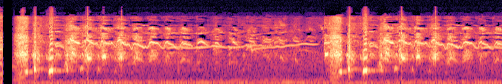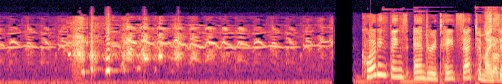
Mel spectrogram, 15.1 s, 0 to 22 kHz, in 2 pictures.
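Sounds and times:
high-pitched laughter: 0:00.2 - 0:12.6.

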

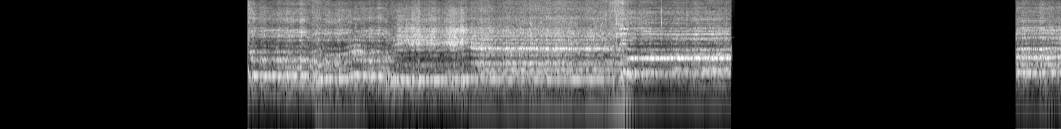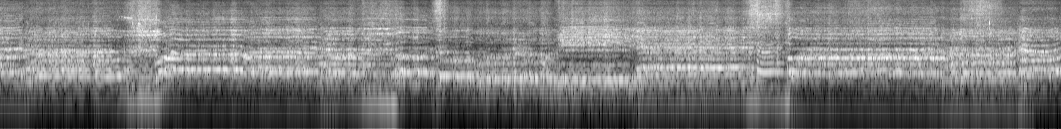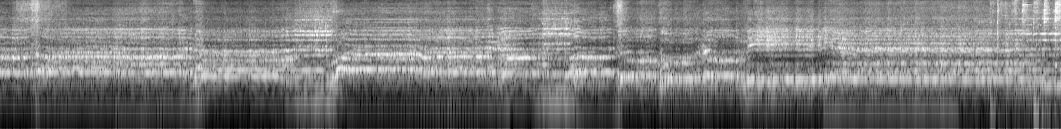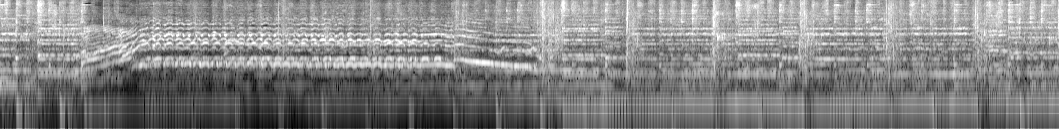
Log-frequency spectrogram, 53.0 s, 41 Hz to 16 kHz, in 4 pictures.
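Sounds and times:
choir singing a hymn: 0:03.1 - 0:09.2, 0:12.7 - 0:40.3.

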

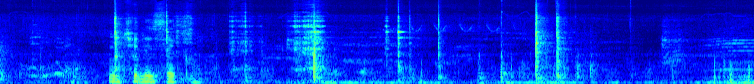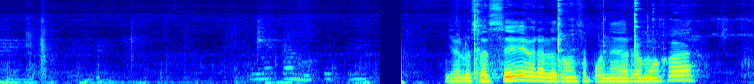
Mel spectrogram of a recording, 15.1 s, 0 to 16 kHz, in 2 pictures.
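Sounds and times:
metal spoon knocking on pots: 0:01.1 - 0:07.9.

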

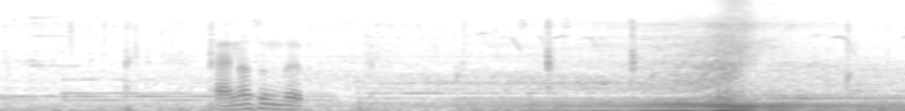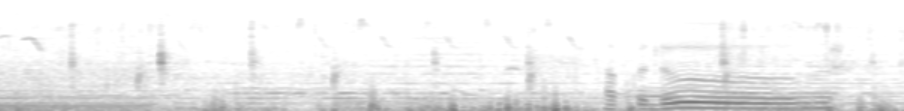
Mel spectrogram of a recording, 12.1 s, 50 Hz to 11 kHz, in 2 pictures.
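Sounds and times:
birds chirping: 0:00.0 - 0:11.8
motorcycle passing by: 0:02.5 - 0:07.7.

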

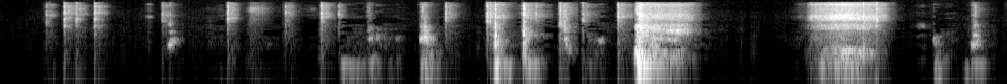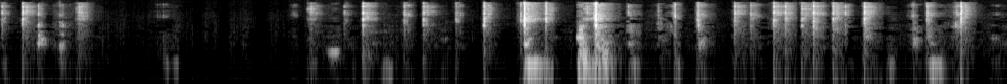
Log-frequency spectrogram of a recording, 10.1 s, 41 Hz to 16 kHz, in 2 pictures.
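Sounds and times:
computer keyboard typing: 0:00.2 - 0:03.2, 0:04.7 - 0:05.6, 0:06.5 - 0:10.0.

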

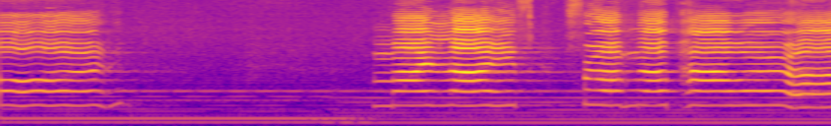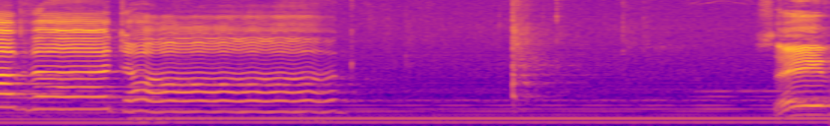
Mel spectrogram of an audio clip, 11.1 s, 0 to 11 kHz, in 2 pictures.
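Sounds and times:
organ sustained chord: 0:00.0 - 0:11.0.

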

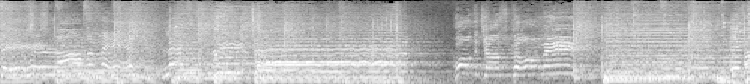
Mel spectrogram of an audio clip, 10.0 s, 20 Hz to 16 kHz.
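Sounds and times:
band playing: 0:00.0 - 0:05.5, 0:07.6 - 0:10.0
man and woman singing duet: 0:00.0 - 0:07.8, 0:09.6 - 0:10.0.

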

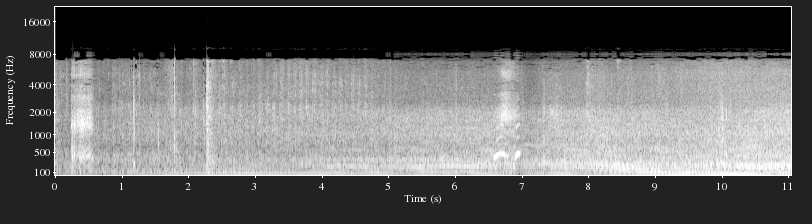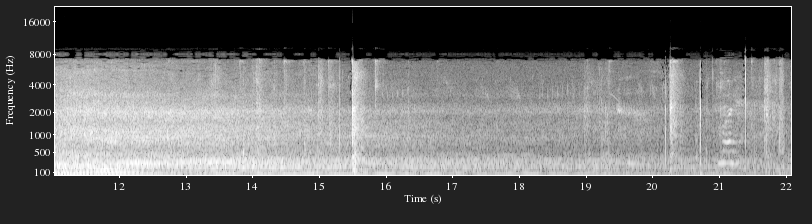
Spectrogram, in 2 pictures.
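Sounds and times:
car driving past: 0:03.8 - 0:14.7.

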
